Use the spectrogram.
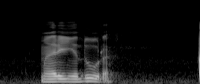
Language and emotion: Russian, neutral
